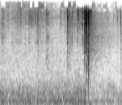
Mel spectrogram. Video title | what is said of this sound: The Best Side Dish EVER! (These are NOT French Fries)! | see how crispy that is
